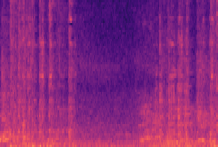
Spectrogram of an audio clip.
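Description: Ice hockey rink noise during a stoppage: a steady rushing haze of skates on the ice, with a few sharp clicks of sticks about half a second in and near the end, over voices of players and spectators.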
